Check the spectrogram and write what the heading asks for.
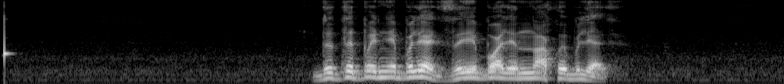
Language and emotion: Russian, angry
